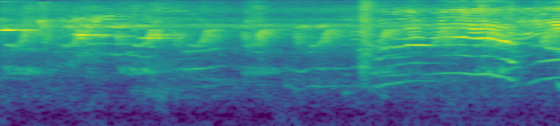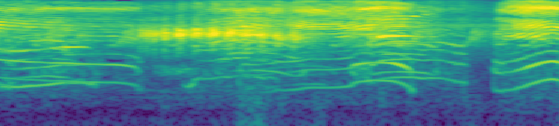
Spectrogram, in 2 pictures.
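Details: Domestic cats, four of them, calling while being fed: a run of short, bending mews rising and falling in pitch, some drawn out, over high repeated bird chirps in the background.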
